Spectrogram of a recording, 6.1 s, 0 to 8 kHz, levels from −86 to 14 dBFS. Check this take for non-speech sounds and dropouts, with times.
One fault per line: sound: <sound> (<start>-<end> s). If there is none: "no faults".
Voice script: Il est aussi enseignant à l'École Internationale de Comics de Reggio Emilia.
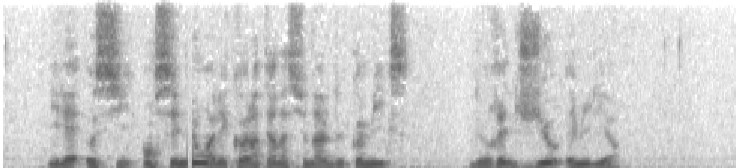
sound: dropout (1.6-1.6 s)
